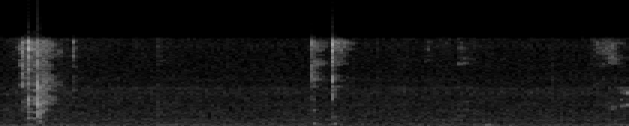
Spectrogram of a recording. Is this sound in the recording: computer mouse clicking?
yes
